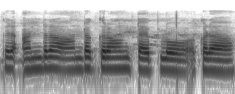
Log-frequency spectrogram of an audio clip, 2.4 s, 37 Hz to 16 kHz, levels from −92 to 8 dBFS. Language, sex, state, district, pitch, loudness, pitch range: Telugu, female, Andhra Pradesh, Annamaya, 185 Hz, -16 LUFS, 175-195 Hz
